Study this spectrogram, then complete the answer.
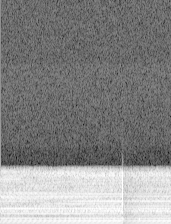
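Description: A gas furnace blower runs as a steady, loud mechanical hum with strong low tones, continuing on its own after the booster motor has shut off, with a brief click near the end.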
